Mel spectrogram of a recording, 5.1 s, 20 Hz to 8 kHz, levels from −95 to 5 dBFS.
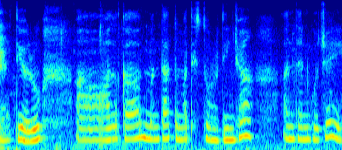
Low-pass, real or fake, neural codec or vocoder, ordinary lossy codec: none; real; none; none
